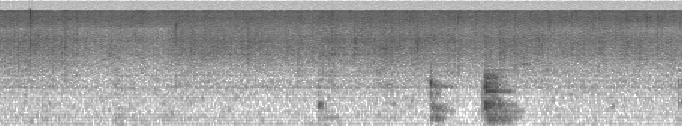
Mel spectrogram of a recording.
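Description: Chopped onions, garlic and curry leaves frying in oil in a pan with a faint, steady sizzle, while a spatula stirs them. A few short stirring scrapes come around two to three seconds in, the loudest a little after three seconds.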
